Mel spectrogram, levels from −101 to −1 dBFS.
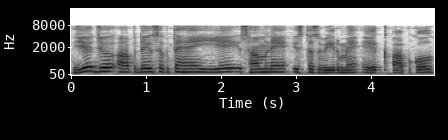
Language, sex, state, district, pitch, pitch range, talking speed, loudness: Hindi, male, Punjab, Fazilka, 185 Hz, 160-200 Hz, 160 wpm, -15 LUFS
